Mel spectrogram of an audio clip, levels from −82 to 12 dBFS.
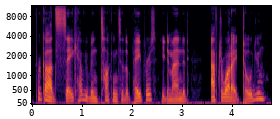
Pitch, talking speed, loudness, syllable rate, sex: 125 Hz, 215 wpm, -22 LUFS, 5.4 syllables/s, male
